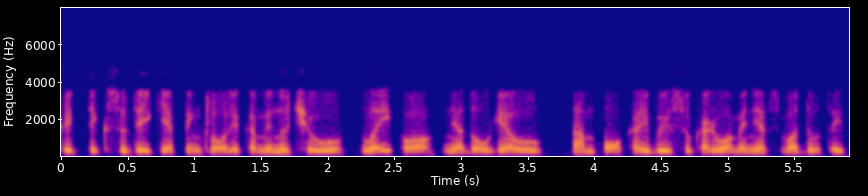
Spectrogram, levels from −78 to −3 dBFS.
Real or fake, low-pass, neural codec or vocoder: fake; 7.2 kHz; codec, 16 kHz in and 24 kHz out, 1 kbps, XY-Tokenizer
